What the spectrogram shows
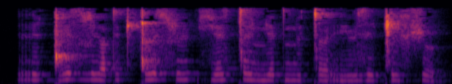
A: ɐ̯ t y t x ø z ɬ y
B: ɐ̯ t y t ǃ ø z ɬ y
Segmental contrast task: B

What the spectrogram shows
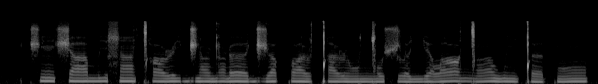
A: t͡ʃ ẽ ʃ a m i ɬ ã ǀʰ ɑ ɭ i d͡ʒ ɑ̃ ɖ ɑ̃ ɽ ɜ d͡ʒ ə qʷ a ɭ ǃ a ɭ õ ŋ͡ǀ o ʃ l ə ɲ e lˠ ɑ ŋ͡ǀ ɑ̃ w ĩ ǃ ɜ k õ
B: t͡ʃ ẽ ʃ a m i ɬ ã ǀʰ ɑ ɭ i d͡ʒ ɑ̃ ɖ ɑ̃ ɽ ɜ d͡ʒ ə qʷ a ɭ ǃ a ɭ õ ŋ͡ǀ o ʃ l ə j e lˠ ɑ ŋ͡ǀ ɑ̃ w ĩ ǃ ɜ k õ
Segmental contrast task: A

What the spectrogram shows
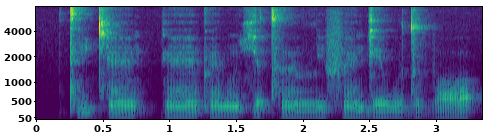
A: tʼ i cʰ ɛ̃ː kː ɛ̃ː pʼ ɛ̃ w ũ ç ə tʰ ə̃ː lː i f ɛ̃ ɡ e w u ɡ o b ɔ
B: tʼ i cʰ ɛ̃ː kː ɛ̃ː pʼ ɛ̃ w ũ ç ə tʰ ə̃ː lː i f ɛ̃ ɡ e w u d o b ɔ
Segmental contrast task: B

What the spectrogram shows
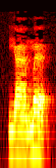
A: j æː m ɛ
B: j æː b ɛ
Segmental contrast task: A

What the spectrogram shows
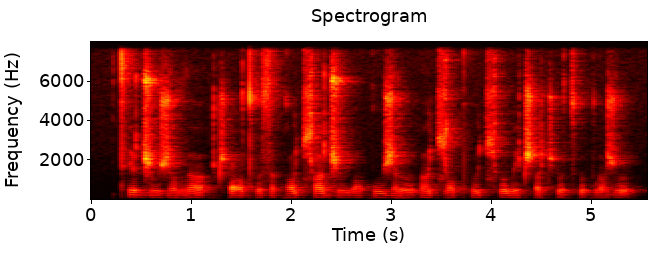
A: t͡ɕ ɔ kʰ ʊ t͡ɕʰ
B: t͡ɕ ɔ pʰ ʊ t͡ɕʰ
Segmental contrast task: B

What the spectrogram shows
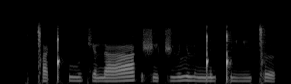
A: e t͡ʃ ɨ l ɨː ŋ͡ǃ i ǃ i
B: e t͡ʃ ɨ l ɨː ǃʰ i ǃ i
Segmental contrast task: A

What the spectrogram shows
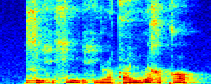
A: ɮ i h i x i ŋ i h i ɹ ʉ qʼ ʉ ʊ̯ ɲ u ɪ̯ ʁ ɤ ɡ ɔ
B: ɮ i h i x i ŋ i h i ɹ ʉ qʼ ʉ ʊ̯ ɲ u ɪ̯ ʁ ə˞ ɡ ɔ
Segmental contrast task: A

